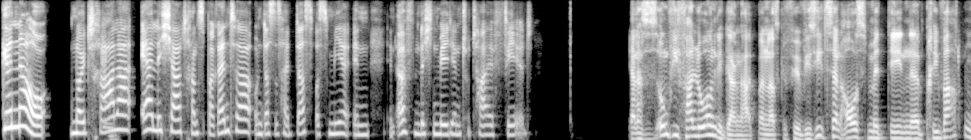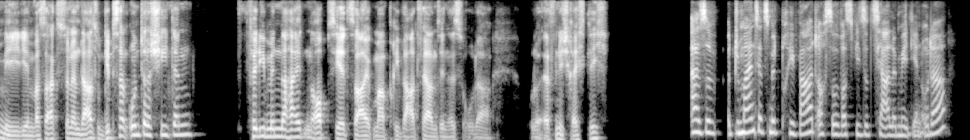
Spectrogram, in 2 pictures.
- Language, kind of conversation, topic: German, podcast, Wie erlebst du die Sichtbarkeit von Minderheiten im Alltag und in den Medien?
- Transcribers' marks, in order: stressed: "Genau"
